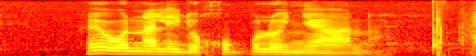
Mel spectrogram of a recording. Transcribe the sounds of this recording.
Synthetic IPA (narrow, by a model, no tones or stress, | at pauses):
ɣɪʊnalɪdik͡xʰʊpʊloɲaːna̰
